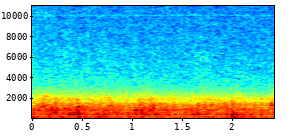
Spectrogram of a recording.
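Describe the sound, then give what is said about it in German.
Rockfall breaks loose high on a mountain above a village and tumbles down. It makes a deep, dull, thunder-like rumble that stays loud and unbroken throughout, with a rough hiss over the low roar. “Während des Interviews plötzlich ein Donnergrollen. Oben im Berg haben sich wieder Felsbrocken gelöst und stürzen mit einem dumpfen Dröhnen nach unten.”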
